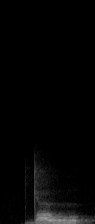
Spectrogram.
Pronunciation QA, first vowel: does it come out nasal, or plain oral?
oral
